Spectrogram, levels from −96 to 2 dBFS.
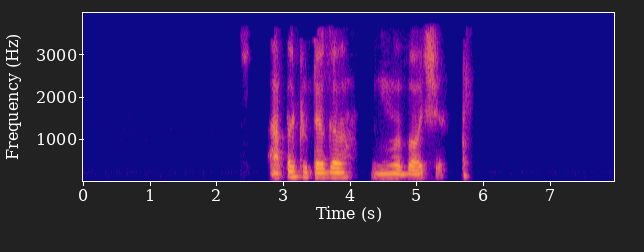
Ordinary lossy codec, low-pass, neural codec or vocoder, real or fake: MP3, 32 kbps; 3.6 kHz; codec, 24 kHz, 6 kbps, HILCodec; fake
